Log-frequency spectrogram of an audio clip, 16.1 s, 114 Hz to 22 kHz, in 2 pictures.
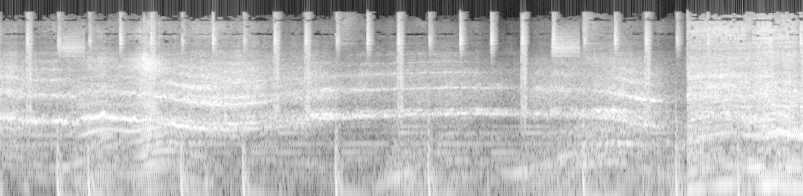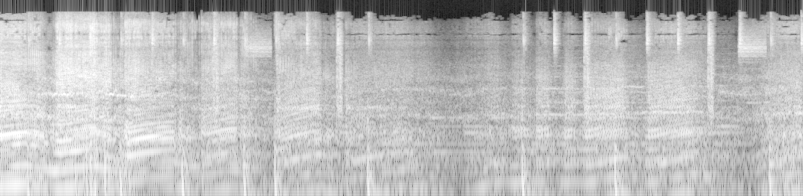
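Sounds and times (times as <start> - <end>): background music with beat: 0.0 - 12.4, 13.0 - 16.0
tyre squeal: 0.0 - 12.4
car engine revving: 0.0 - 16.0.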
